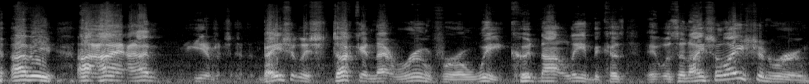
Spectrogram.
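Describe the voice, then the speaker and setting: There is noticeable background noise behind a man with a fairly high pitch. He talks at a moderate pace with lively intonation. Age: 60s. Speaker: video game streamer. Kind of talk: casual chat. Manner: halting.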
